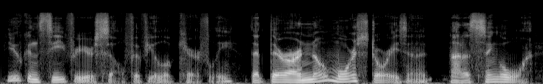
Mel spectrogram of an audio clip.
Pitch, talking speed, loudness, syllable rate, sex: 110 Hz, 230 wpm, -18 LUFS, 6.1 syllables/s, male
